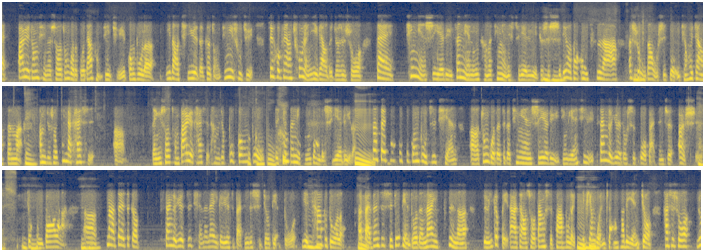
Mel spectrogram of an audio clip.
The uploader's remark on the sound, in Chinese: 連線訪問中央社駐上海記者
